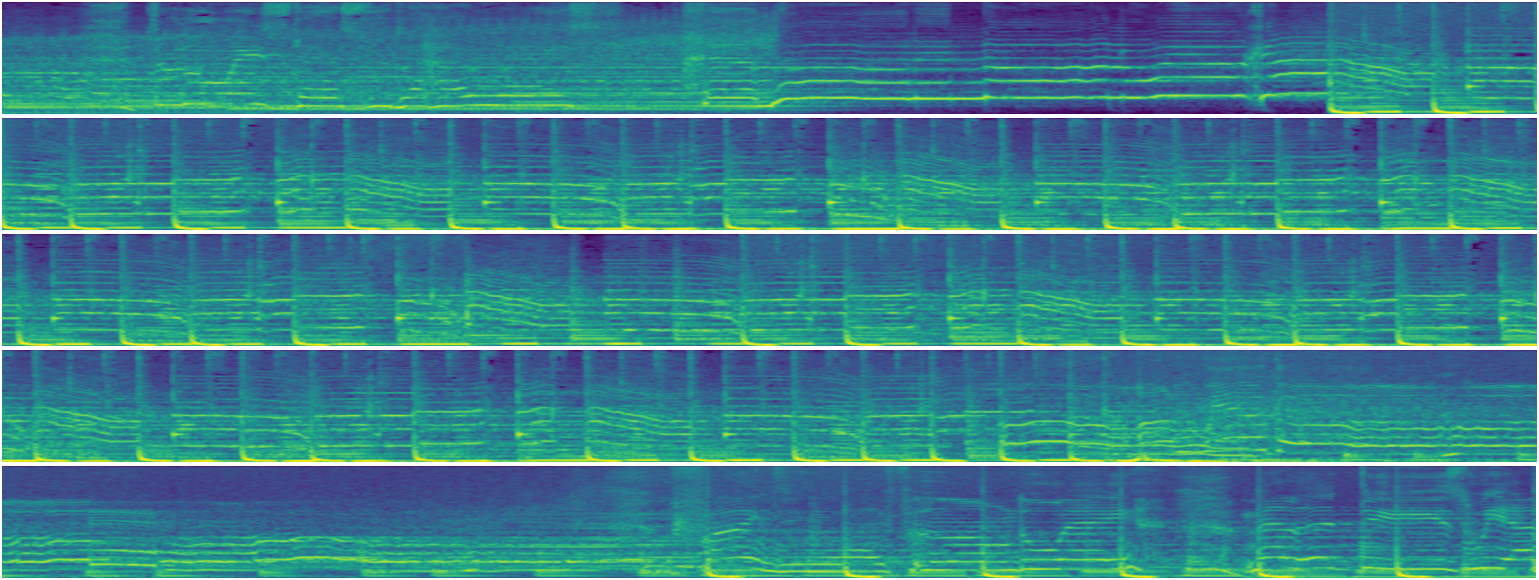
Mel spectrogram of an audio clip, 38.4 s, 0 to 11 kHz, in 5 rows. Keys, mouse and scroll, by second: 0.1 click, 1.4 click, 2.4-3.3 drag, 4.0 click, 4.8-7.1 drag, 12.9 click, 14.5 scroll down 2, 15.0 scroll down 2, 19.8 click, 21.3 click, 26.3 click, 27.2 click, 29.0 click, 30.0 click, 33.1 middle click, 33.1 scroll down 1, 33.9 click, 34.6-36.1 scroll up 5, 36.3 scroll down 1, 36.9 scroll up 1, 37.3-37.8 scroll down 4.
